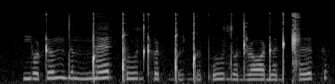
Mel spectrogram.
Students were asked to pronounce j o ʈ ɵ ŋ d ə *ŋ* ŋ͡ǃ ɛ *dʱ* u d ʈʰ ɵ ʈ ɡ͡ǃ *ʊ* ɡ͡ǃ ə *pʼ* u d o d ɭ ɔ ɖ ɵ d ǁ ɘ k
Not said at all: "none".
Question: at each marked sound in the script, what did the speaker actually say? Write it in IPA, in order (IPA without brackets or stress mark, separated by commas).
ŋ, ǃ, ɵ, pʼ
